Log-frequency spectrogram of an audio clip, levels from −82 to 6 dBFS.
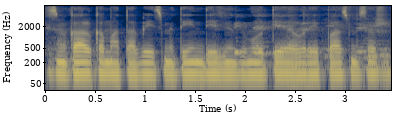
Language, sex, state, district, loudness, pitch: Hindi, male, Rajasthan, Bikaner, -19 LUFS, 100 Hz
